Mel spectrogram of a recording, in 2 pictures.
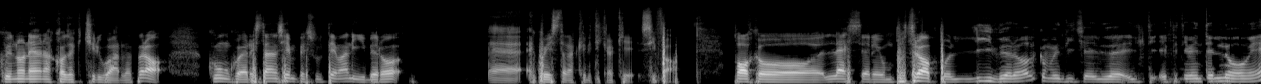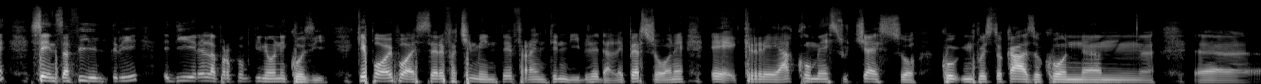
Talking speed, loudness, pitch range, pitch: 145 wpm, -22 LUFS, 115-140 Hz, 130 Hz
